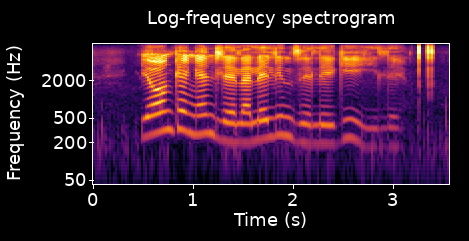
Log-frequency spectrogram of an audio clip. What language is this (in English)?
Swati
